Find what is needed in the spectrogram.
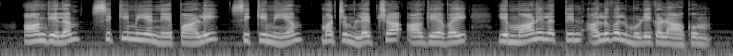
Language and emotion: Tamil, neutral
